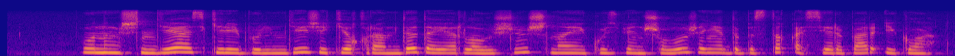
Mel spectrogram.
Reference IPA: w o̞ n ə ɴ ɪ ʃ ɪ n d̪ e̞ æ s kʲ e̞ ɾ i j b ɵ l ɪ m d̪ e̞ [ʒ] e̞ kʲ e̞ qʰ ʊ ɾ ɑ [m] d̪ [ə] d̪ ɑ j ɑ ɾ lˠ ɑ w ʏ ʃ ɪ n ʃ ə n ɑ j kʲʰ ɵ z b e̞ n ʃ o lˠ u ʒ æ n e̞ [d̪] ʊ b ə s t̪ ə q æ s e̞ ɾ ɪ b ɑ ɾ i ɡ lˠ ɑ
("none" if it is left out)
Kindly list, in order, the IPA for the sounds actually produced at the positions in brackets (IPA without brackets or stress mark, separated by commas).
ʒ, m, ə, d̪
